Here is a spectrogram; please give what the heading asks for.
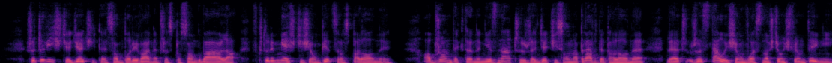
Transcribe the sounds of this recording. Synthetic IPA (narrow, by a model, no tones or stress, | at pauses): ʐ̥ɛt͡ʂɘvʲiɕt͡ɕɛd͡ʑet͡ɕit̪ɛsɔ̃w̃pɔɾɘvanɛpʂɛspɔsɔ̃ŋɡbaala̰fkt̪uɾɘmːjeɕt͡ɕiɕɛ̰̃pʲjɛt̪sɾɔspa̰lɔnɘ̰ | ɔbʐɔnd̪ɛkt̪ɛnɲɛznat͡ʂɘʐɛd͡ʑet͡ɕisɔ̃w̃napɾavd̪ɛpalɔnɛlʔɛt͡ʂʐɛst̪awɘɕɛ̃vwasnɔɕt͡ɕɔ̃w̃ɕfʲjɔnt̪ɘɲi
